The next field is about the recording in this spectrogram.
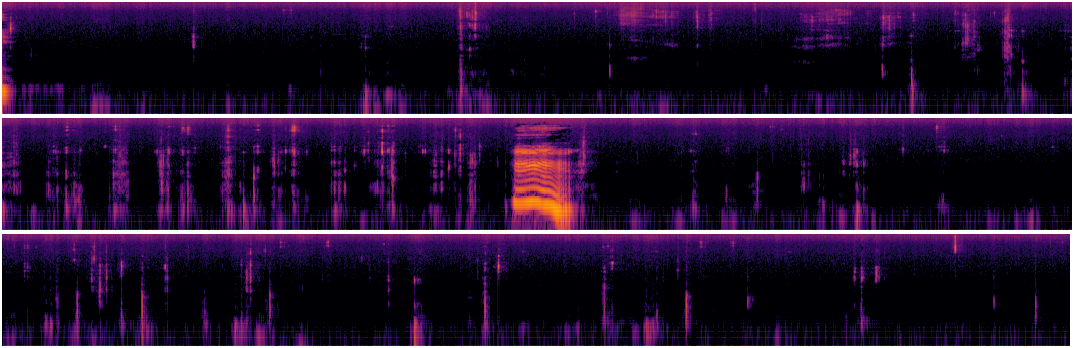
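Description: Chewing sweets eaten with coffee: soft, irregular crunchy clicks scattered throughout, faint and alone, with one louder, brief mouth sound near the middle.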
